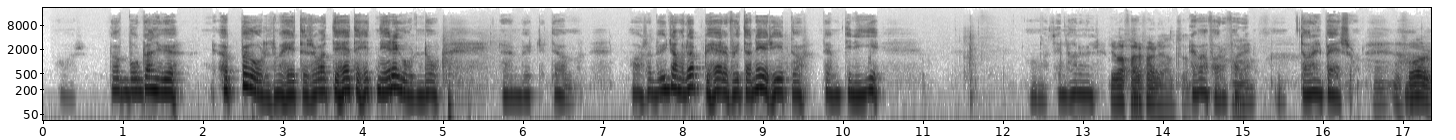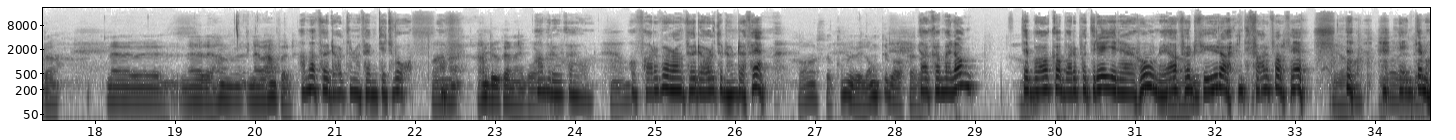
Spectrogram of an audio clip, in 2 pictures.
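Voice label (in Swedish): Grangärde Dalarna, dialekter; Folkminnen; Svenska sagor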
